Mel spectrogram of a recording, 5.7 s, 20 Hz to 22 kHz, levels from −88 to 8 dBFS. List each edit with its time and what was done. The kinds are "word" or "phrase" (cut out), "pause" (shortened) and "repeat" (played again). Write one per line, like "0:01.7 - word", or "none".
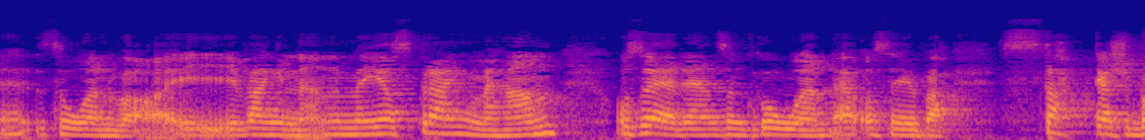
0:03.8 - word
